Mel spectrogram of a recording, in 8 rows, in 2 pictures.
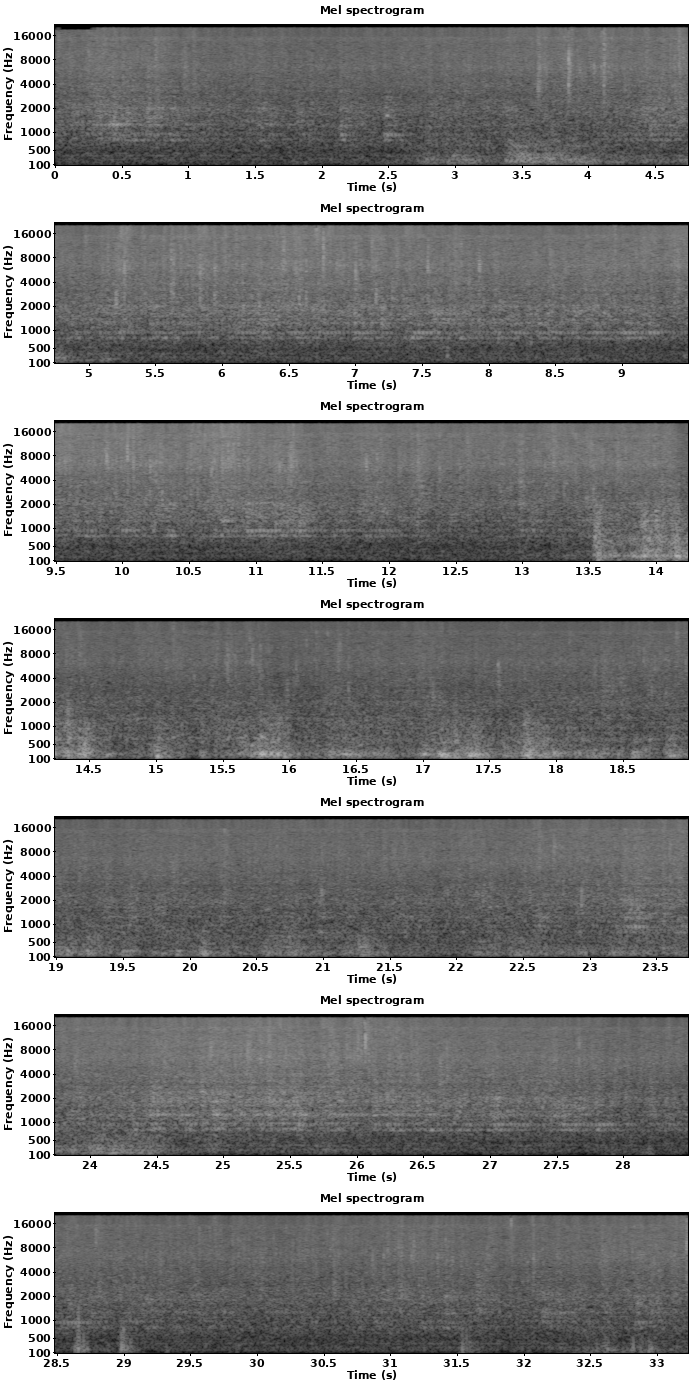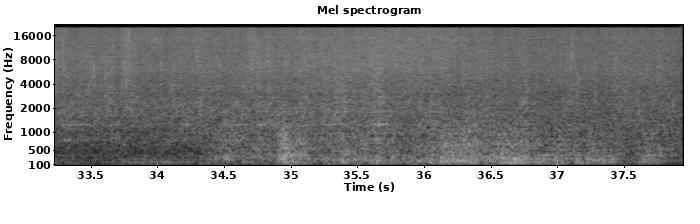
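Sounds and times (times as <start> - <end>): steady rain falling: 0.0 - 37.9
thunder rumbling: 2.6 - 9.1, 13.5 - 26.4, 32.4 - 37.9.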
